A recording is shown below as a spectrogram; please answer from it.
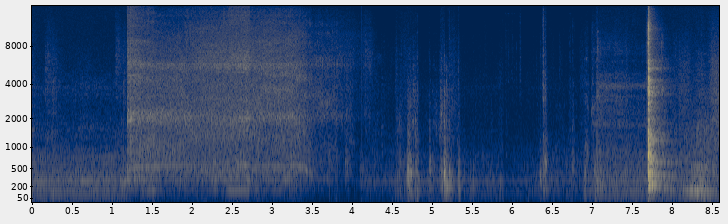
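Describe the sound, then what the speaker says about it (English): Grinding on a metal fender patch for a 1994 Mazda MX5 Miata gives a loud, harsh burst of about two seconds, followed by quiet taps and handling noises and one sharp knock near the end. "So I'm going to grind this a little bit."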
